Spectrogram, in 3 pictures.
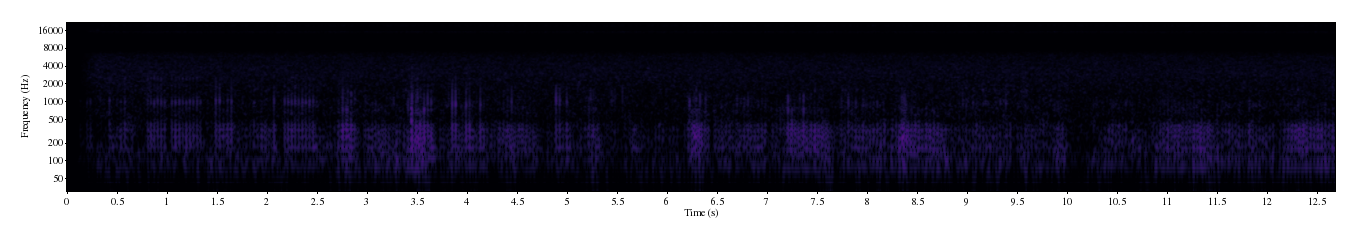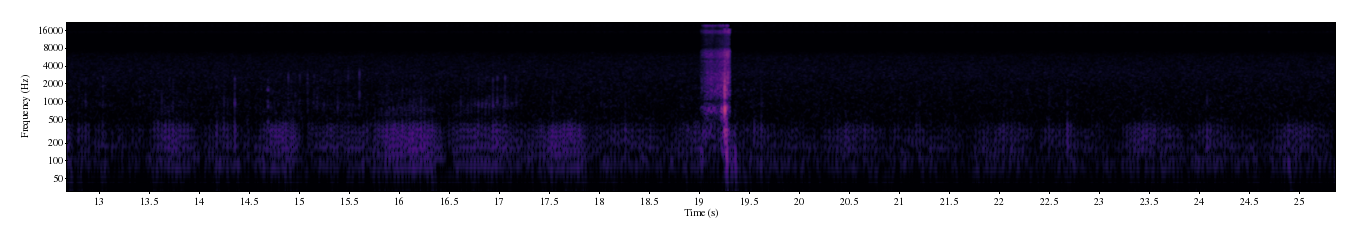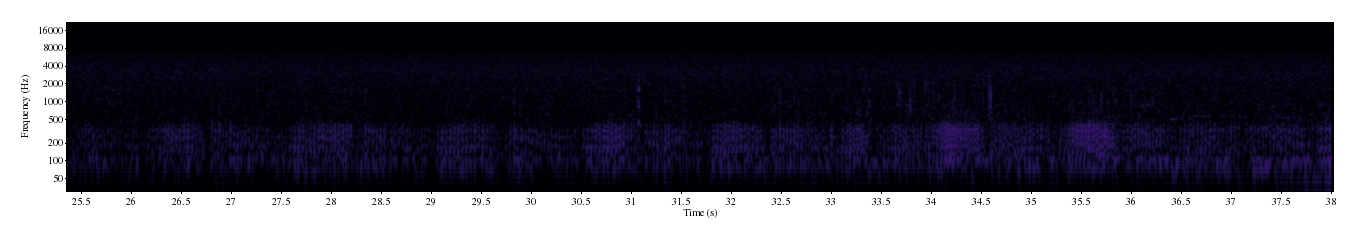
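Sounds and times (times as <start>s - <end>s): cat snoring: 6.2s - 17.9s, 19.0s - 19.4s, 30.6s - 38.0s.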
